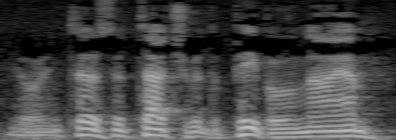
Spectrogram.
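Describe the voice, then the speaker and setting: An actor playing a calm, commanding middle-aged husband and guard leader, warmly reassuring, in a radio drama. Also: male voice, fairly low pitch, quick pace, creaky, dull audio, a little hiss or hum.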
